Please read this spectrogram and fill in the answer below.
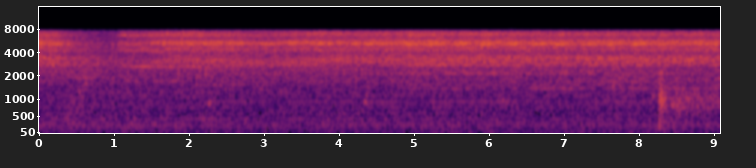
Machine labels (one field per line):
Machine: pump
